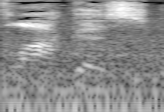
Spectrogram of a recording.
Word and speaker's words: latke: So, they do have latkes.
